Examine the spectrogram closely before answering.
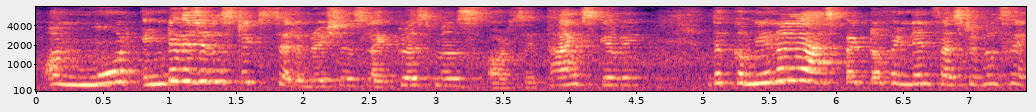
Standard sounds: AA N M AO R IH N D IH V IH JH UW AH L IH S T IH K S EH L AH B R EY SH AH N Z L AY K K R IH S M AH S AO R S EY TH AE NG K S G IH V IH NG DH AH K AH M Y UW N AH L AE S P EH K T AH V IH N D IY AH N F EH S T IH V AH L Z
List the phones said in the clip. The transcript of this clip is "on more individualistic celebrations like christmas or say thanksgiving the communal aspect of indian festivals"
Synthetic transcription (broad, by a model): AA N M AO R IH N D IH V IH JH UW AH L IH S T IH K S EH L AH B R EY SH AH N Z L AY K K R IH S M AH S AO R S EY T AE NG K S G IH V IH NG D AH K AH M Y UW N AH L AE S P EH K T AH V IH N D IY AH N F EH S T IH V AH L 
